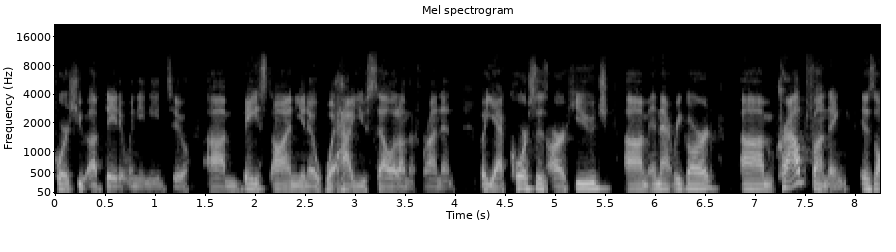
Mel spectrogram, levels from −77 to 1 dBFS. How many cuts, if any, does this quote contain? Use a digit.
3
